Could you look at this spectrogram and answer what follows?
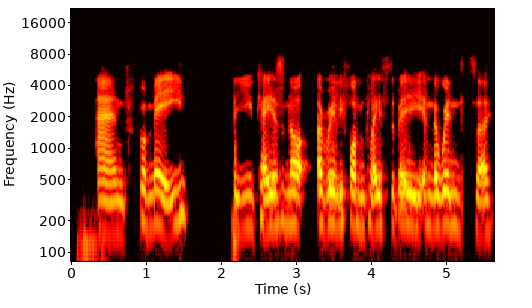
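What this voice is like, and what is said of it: British accent. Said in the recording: “I'm British, as you can tell from my accent.”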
